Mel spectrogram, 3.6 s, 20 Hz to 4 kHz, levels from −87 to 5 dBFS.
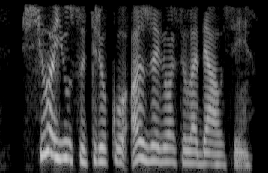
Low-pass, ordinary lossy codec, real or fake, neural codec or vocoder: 3.6 kHz; MP3, 32 kbps; real; none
